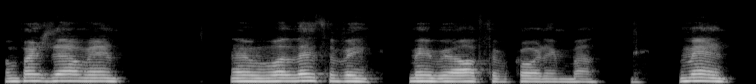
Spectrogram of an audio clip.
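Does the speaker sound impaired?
Yes: ALS; young onset, progressive neurodegenerative, speech and eventually breathing.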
